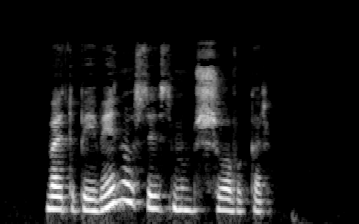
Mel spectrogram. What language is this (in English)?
Latvian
